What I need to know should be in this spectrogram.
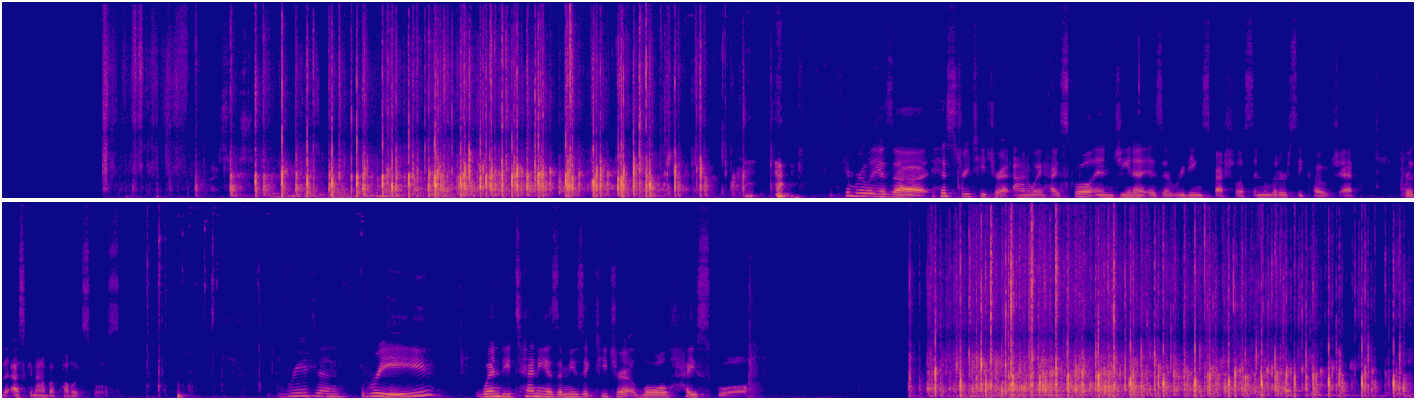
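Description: A group of people applauds.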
